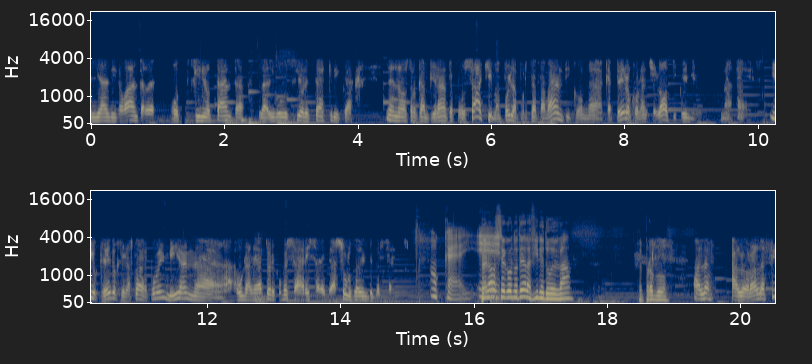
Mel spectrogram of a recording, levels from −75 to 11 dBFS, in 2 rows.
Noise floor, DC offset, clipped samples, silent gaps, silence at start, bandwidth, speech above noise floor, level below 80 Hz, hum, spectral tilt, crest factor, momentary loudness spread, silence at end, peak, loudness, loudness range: -45 dBFS; under 0.1%; under 0.1%; 1.36-1.40 s; 0 s; 15.5 kHz; 21 dB; -46 dBFS; none; -6 dB/octave; 22 dB; 16 LU; 0 s; -2 dBFS; -24 LUFS; 7 LU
